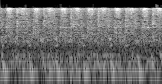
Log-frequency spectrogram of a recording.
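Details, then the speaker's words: Home-built double-acting model steam engine running on compressed air at very low pressure: soft quick even chuffing, steady rhythm, no knocks. Ticking over smoothly, little vibration; normal running. "I like these when they're just ticking over, just purring away. Pretty smooth, not much vibration."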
